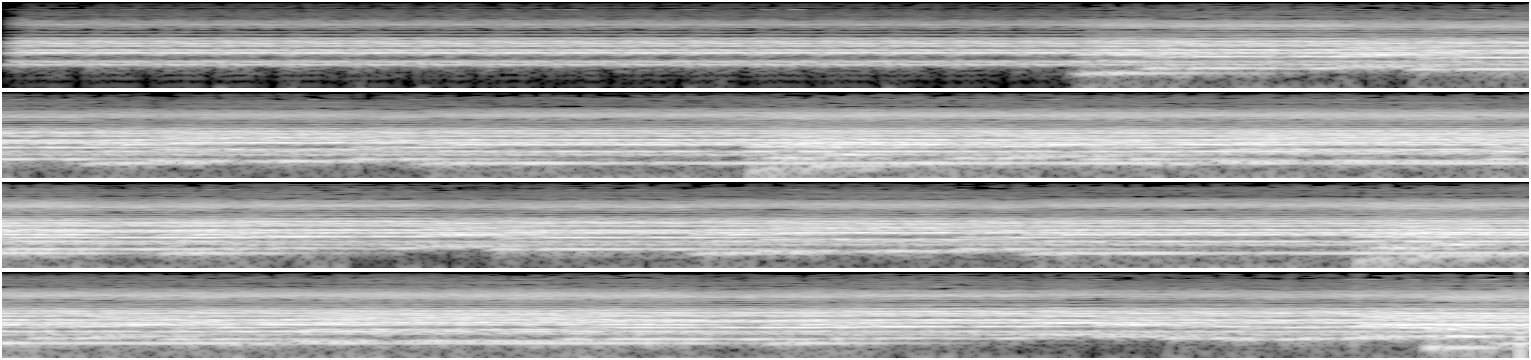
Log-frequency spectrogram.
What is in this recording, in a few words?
SATB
